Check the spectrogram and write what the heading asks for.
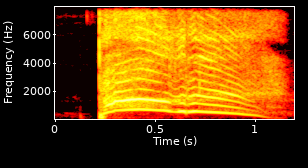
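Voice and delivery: very high, loud, belted-out cry in changed voice.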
